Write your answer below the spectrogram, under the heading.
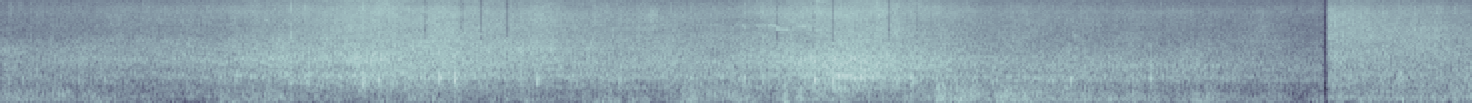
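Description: Wind buffeting the microphone over the rumble of road traffic passing close by. A pickup truck goes by about halfway through, where the sound is loudest.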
